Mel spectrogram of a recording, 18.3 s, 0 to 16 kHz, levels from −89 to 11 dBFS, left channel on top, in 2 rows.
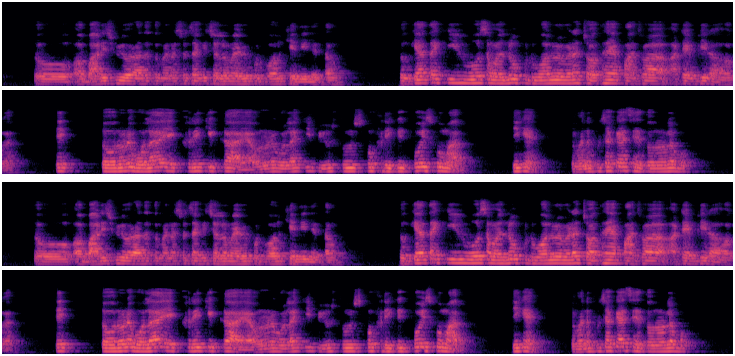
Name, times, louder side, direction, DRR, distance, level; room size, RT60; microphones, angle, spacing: voice 1, 0.4-4.2 5.0-9.3 9.8-9.9 10.4-14.9 15.5-15.8 16.3-17.6, right 1 dB, 40° right, 1 dB, 0.8 m, -27 dB
3.5 x 2.1 x 2.4 m, 0.36 s
head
